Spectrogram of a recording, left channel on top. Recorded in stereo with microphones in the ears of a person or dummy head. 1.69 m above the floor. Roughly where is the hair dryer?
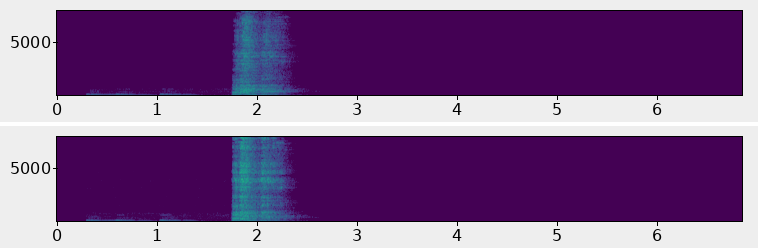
No hair dryer in this recording.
